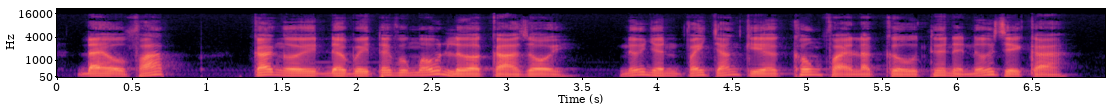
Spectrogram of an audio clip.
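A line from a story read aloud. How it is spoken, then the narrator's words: Loud laughing speech. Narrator (Vietnamese): Diệp Duy Thu cười lớn nói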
